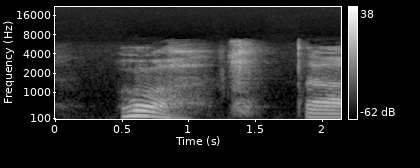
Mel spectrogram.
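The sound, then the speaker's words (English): A drawn-out, voiced yawn with a falling pitch, fairly loud, followed by a breathy exhale and the start of another vocal sound. “Oh my God, why am I fucking yawning so much, man?”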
